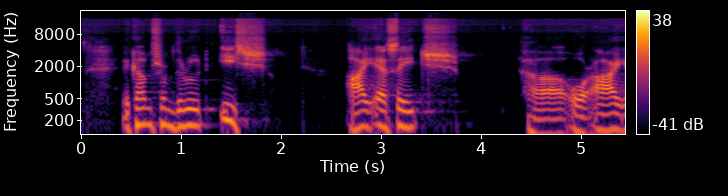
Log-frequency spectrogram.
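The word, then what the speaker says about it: ईश्: comes from the root ish ish uh or i s with an accent over it uh uh for the technical transliteration and that would be a long i pronounced as e so e law dergah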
